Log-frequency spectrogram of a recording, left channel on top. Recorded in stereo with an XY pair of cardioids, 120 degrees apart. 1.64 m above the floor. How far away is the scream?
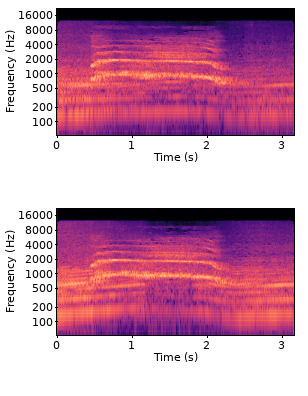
About 1.6 m.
